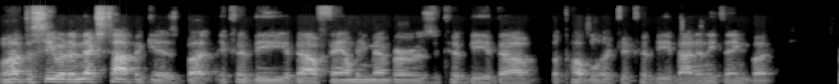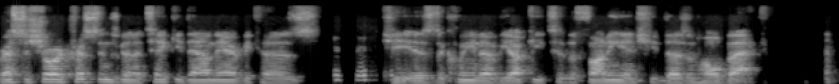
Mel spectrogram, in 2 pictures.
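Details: Adult male speaker; normal speech.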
